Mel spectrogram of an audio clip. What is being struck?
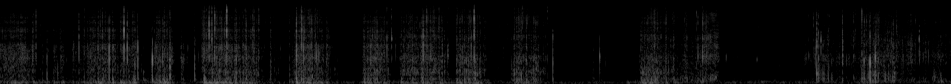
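Small glitter fabric clutch purse with a metal clasp.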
